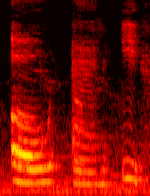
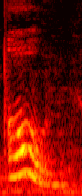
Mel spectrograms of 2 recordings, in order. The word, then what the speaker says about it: one: the word number one o n e cuz it used to be pronounced as own and that's what it looks like oh with the magic but we don't call it own we call it one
